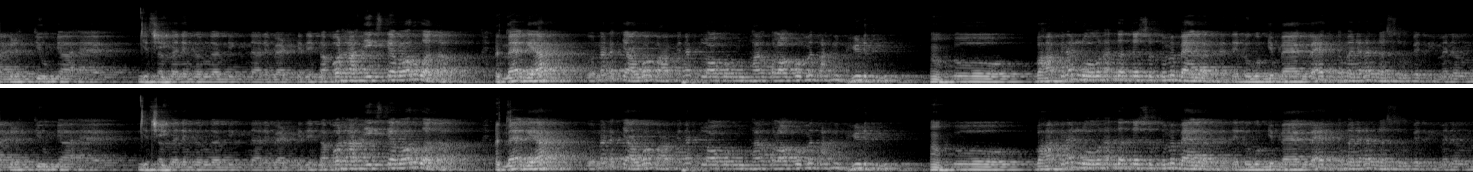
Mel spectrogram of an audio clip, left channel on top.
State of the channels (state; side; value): normal; both; correlation 0.90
